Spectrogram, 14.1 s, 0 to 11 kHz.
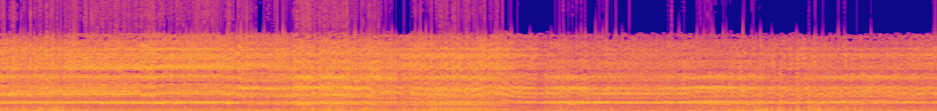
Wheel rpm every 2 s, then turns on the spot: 230, 230, 200, 160, 120, 110, 110.
none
